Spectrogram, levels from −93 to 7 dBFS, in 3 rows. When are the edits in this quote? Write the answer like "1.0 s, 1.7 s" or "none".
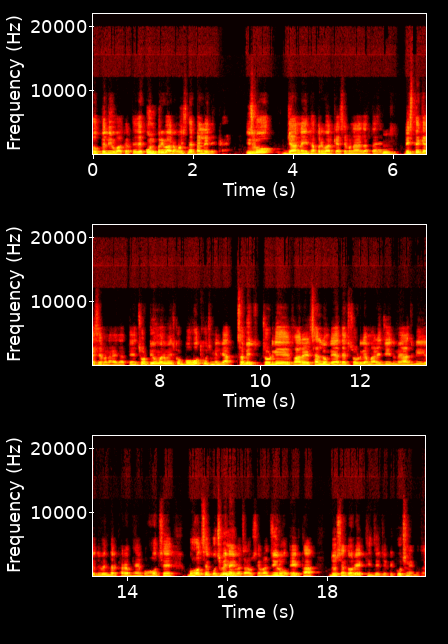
9.5 s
